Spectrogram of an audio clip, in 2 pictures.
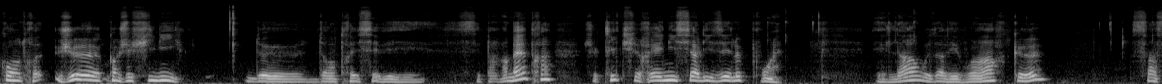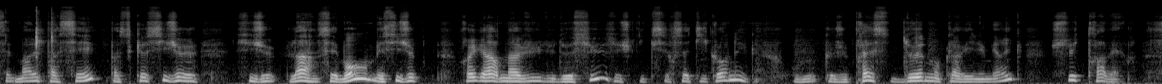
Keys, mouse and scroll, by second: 7.6 click, 8.9 click, 11.5 click, 12.0 space, 20.6 2.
